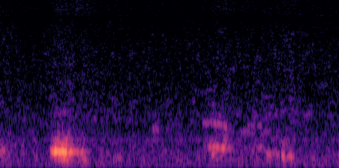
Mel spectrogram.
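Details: In Daisy's indoor puppy pen, a four-week-old Cavalier King Charles Spaniel puppy gives one short low whimpering whine, followed by two fainter, softer murmurs in a quiet room.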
